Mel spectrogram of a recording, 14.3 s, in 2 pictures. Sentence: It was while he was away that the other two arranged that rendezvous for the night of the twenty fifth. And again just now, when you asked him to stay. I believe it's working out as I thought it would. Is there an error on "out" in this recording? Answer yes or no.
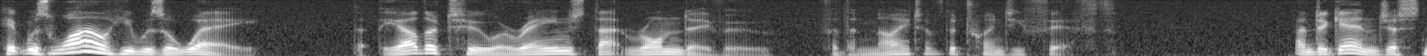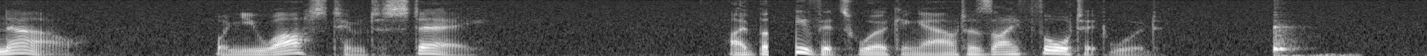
no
